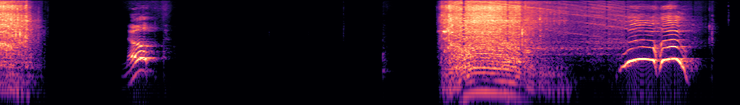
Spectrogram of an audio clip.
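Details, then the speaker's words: Mini bike found used, with a fuel mix sprayed in the carburetor and the engine spun by a drill because the starter motor seems weak: drill whine, then a brief rough sputter of firing before it dies. It cranks but won't stay running. "she hear that there's a little life in her boys a little bit"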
